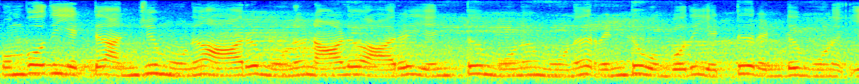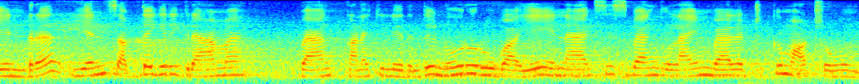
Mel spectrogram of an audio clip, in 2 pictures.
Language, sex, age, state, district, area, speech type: Tamil, female, 18-30, Tamil Nadu, Pudukkottai, rural, read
